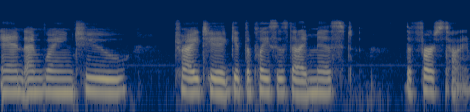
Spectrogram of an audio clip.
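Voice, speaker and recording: A woman speaks at a very slow pace in a medium pitch. Her intonation is monotone and flat. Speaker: craft video creator. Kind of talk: tutorial.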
